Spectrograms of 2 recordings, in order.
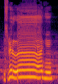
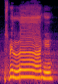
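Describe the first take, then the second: No difference in how they are said.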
